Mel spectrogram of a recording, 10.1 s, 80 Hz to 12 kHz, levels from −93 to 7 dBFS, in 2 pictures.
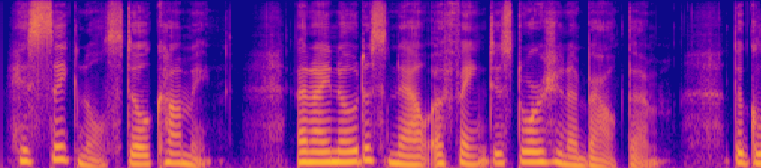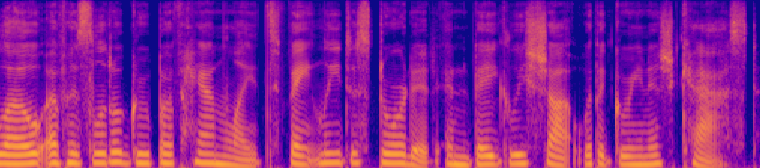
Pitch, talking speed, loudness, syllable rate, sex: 175 Hz, 185 wpm, -18 LUFS, 5.0 syllables/s, female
